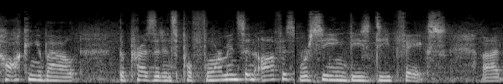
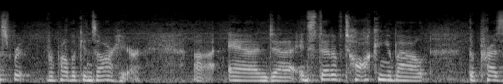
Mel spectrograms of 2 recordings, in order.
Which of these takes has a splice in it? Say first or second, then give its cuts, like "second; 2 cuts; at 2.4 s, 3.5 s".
first; 1 cut; at 2.9 s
